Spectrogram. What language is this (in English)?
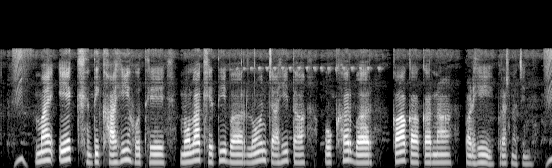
Chhattisgarhi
